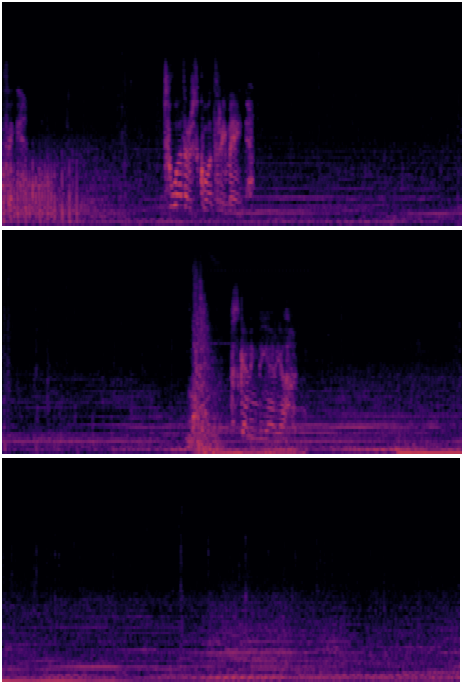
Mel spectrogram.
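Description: Footsteps thud quickly over grass.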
